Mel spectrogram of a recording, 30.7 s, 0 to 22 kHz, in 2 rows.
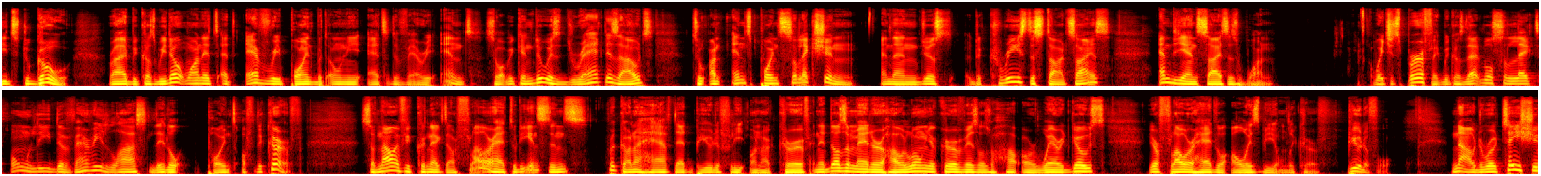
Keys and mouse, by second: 5.8 click, 6.0-8.8 drag, 10.5 click, 19.6-20.6 drag, 23.1 Tab, 23.6 click, 24.9 ctrl+z, 25.0 click, 26.5 ctrl+z, 26.8 click, 28.2 ctrl+z, 28.4 Tab, 29.4 Tab.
